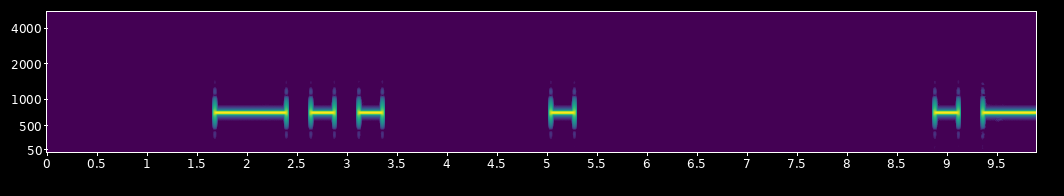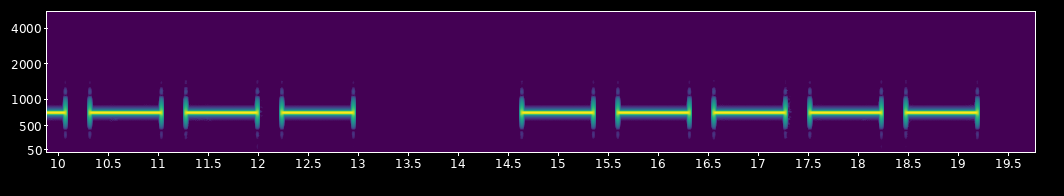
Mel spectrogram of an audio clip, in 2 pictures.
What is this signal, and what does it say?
Morse code, heard as a keyed tone, about 5 wpm, spaced as for 3 wpm, 750 Hz. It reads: DE 10
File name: arquivos / texto / texto 12 05ppm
